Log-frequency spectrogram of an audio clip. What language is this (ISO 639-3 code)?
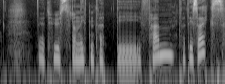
nor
